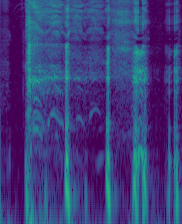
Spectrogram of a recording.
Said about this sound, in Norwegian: Nå kjenner jeg Hosten begynner å komme.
